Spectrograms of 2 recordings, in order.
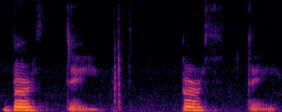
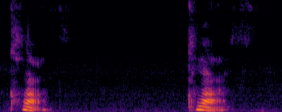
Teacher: this is a voiceless sound since there is only air passing through when making this sound so its place of articulation would be an interdental sound since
